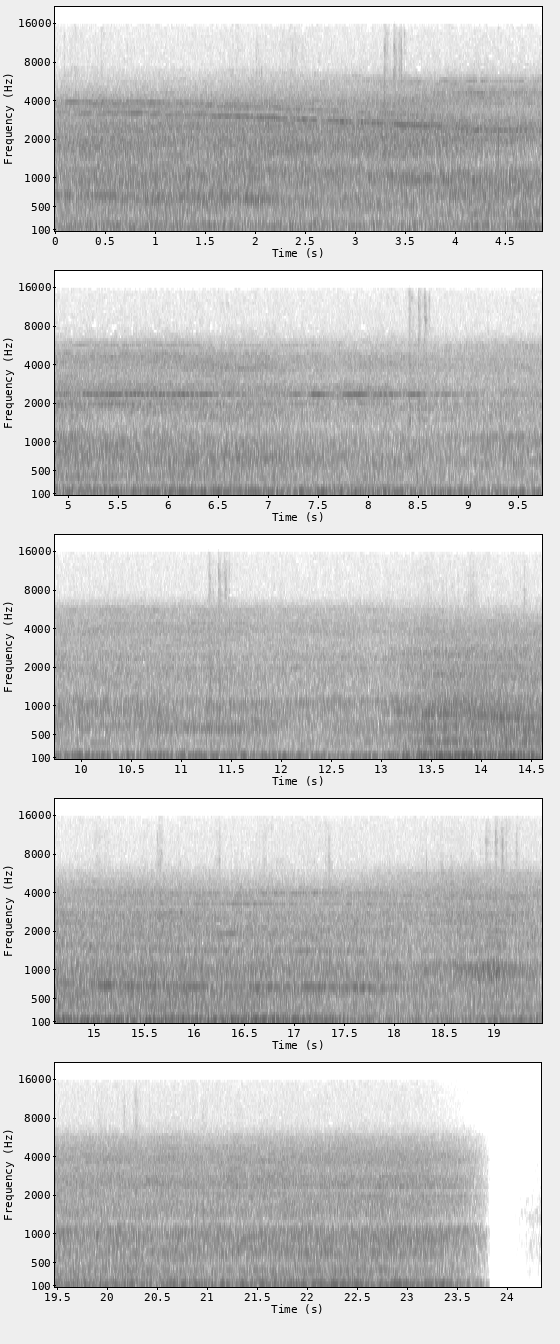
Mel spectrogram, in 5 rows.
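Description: Boeing 757-200 jet engines whining over a steady rush as the airliner rolls along the runway. The whine falls in pitch, twice, and a deeper rumble swells about halfway through. The sound cuts off abruptly just before the end.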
